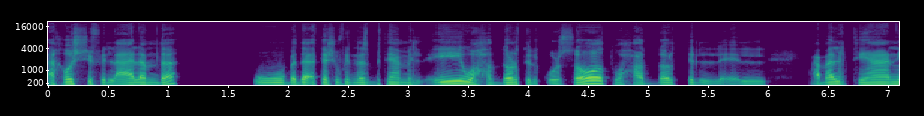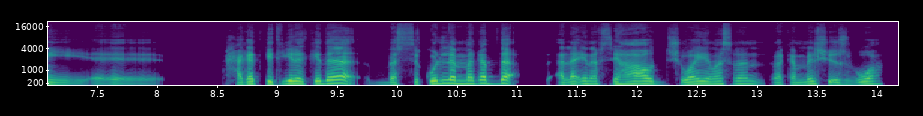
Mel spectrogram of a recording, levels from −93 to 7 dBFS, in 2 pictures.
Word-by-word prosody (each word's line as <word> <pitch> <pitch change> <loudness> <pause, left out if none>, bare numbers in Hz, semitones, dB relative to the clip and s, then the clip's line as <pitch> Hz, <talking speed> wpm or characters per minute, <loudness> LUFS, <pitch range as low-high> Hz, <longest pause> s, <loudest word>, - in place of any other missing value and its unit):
أخُش 150 0 -1
في 135 - -7
العالَم 130 +3 -1
ده. - - -1 0.6
وبدأت 125 +2 0
أشوف 135 0 -5
الناس 125 -2 -4
بتعمل 130 -3 -7
إيه، 155 +7 +4
وحضّرت 130 -1 0
الكورسات 130 - +4
وحضّرت 120 +1 -5
ال 115 -5 -9
ال 110 -1 -11 0.4
عملت 145 0 -2
يعني 140 - -3
آآ 470 -1 -11 0.5
حاجات 160 0 0
كتيرة 165 +2 +4
كده، 195 +7 +4
بس 120 +3 -6
كل 180 +8 +4
أمّا 190 -2 +4
آجي 200 - +1
أبدأ 205 +1 +4 0.4
ألاقي 160 +2 0
نفسي 165 -2 -3
هاقعد 165 0 +2
شويّة 155 +5 +1
مثلًا 170 -1 -5
ما 125 - -6
أكمّلش 125 +7 -4
أسبوع، 145 +7 -2
145 Hz, 140 wpm, -23 LUFS, 125-165 Hz, 0.6 s, إيه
